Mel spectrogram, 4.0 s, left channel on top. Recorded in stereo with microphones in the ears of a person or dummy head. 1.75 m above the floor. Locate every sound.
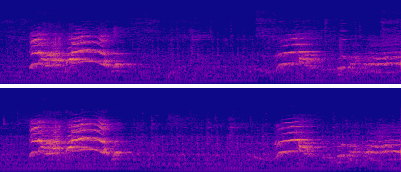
0.3 s a scream: 5° right (ahead or behind), 1.9 m; by 4.0 s 65° right (ahead or behind), 2 m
